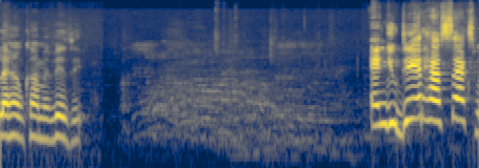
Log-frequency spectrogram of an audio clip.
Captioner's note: audience gasps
